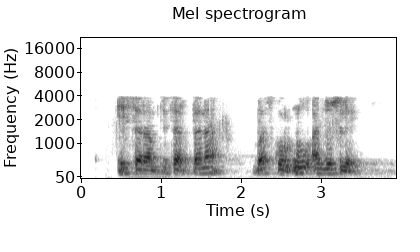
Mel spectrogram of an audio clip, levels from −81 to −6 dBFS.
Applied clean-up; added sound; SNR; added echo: neural separator model SepFormer DNS4.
